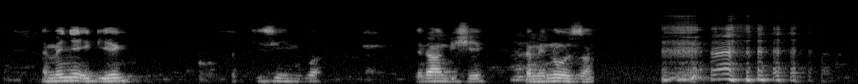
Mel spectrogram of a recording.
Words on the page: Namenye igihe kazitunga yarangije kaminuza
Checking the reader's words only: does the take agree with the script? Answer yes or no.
yes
